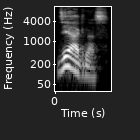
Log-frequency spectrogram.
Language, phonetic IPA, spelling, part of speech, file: Russian, [dʲɪˈaɡnəs], диагноз, noun, Ru-диагноз.ogg
- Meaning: diagnosis (identification of the nature and cause of an illness)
